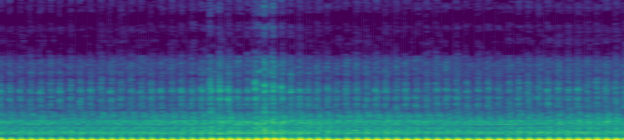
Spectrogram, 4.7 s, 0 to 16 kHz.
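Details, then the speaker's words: Big block single-cylinder mini bike, first test after sitting long and poorly set up: fast busy thumping around 200 beats a minute, idle speed set too high, being turned down. "Yeah, turn it down a little bit more, maybe. Yeah, there you go. Now you're down to idle. That's good. Yeah, too high of the idle."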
